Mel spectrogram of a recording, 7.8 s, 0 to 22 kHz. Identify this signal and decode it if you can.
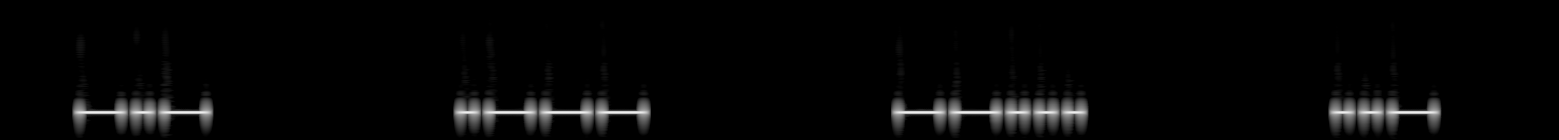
Morse code, heard as a keyed tone, about 17 wpm, spaced as for 6 wpm, 700 Hz. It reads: KJ7U
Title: USA Call Signs - 5 Characters - 6x Character Spacing - 17wpm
